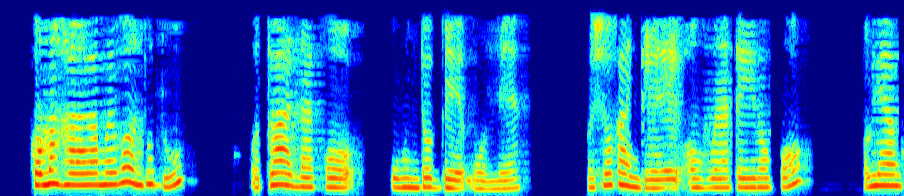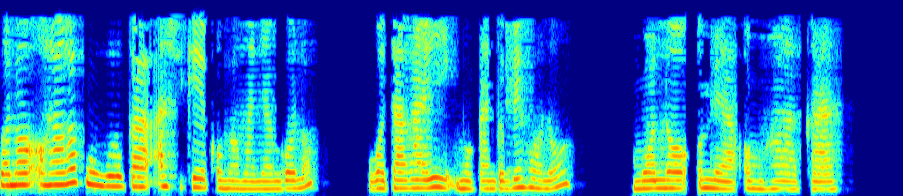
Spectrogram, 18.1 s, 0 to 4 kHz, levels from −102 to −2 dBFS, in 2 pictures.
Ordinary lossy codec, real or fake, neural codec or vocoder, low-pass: AAC, 16 kbps; fake; codec, 44.1 kHz, 3.4 kbps, Pupu-Codec; 3.6 kHz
